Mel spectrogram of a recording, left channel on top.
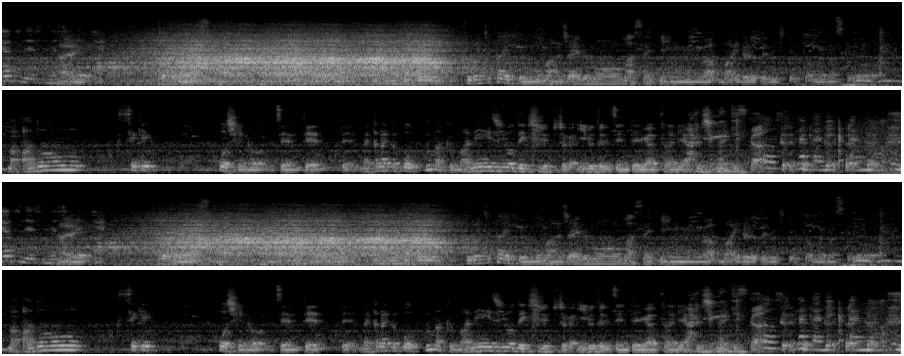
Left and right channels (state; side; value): normal; both; correlation 0.85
